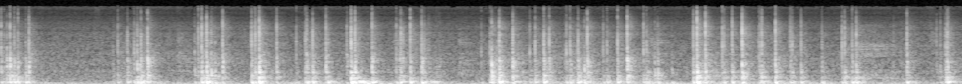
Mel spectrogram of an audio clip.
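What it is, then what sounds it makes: Vinyl flooring sample book. Fingertips and short nails tap and scratch across a thick vinyl flooring sample book lying on a wooden table, moving over the textured top sheet with its printed terracotta tile pattern and along the grout lines. Dull low thuds mix with bright, dry clicks and scrapes that die away almost at once, coming in quick clusters separated by brief quiet gaps.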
